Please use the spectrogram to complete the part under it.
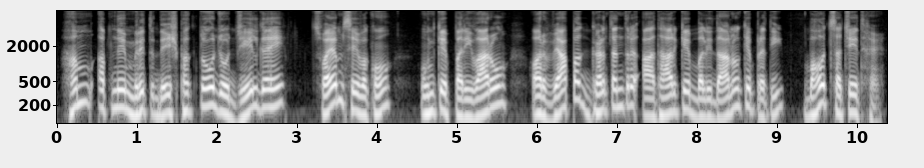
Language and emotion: Hindi, neutral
